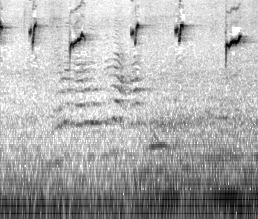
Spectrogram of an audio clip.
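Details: Javan bush lark used as a lure to set off a silent bird: five brief, high, clipped chirps spaced about half a second apart, over a low background hum.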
